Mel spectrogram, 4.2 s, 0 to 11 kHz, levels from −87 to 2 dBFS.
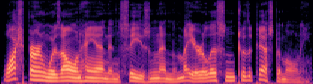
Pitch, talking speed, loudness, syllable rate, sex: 130 Hz, 185 wpm, -17 LUFS, 4.8 syllables/s, male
